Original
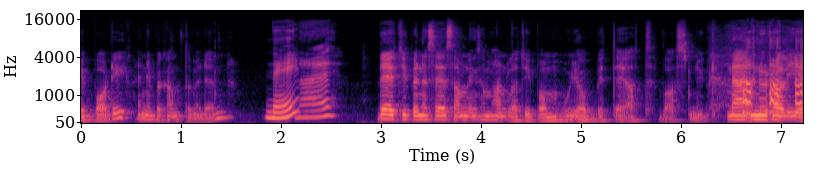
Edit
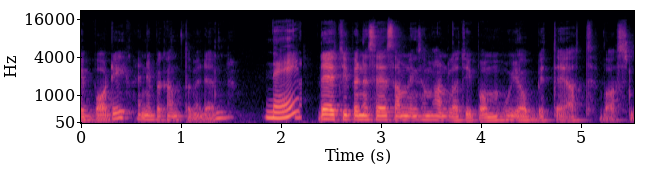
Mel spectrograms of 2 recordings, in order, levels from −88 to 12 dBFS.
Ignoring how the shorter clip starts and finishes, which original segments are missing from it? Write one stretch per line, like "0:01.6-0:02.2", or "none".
0:02.2-0:02.8

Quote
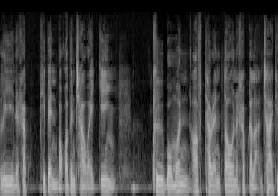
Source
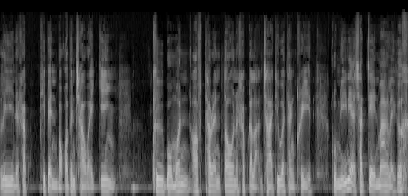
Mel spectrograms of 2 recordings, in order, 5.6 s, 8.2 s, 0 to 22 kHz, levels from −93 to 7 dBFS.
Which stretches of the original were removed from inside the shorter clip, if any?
none

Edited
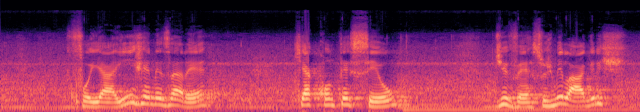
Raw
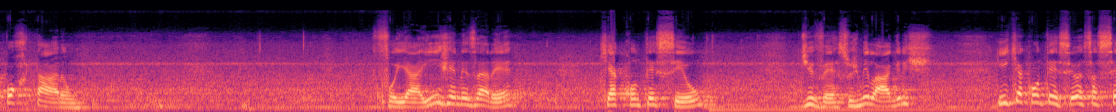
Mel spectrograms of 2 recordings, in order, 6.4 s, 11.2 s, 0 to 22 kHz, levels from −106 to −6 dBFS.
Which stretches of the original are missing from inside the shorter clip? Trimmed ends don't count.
none

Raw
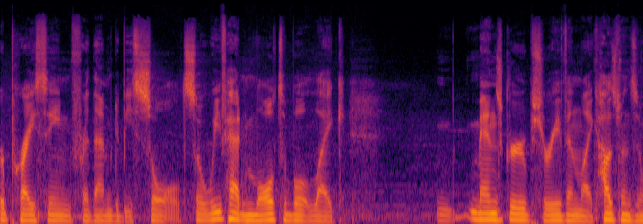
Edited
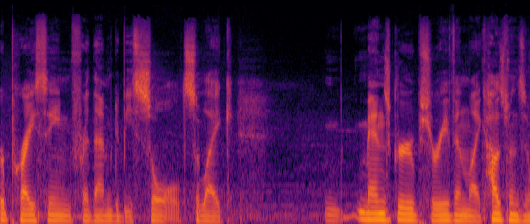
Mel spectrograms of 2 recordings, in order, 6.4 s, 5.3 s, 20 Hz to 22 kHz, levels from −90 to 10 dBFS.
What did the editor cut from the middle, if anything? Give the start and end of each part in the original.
0:02.0-0:03.1

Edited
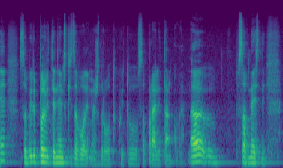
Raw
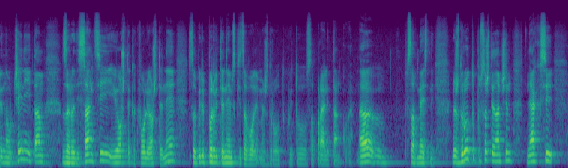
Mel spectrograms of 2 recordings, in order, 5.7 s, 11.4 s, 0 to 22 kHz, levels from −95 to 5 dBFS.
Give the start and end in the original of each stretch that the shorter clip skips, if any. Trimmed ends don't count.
none

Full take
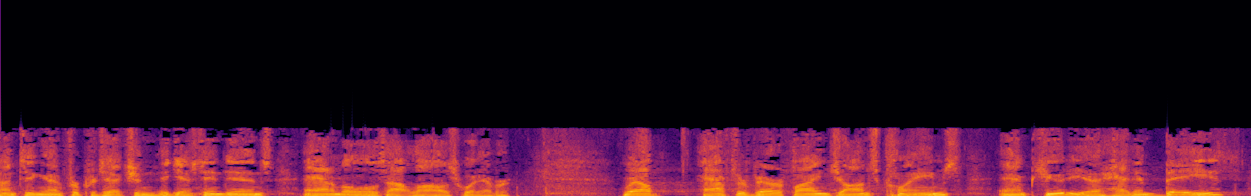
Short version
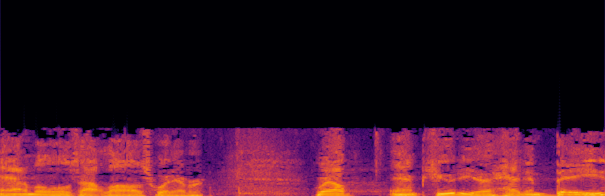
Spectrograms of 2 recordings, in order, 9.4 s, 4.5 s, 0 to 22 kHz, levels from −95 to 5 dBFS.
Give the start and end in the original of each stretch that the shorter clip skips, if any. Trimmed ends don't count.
0:05.2-0:07.5

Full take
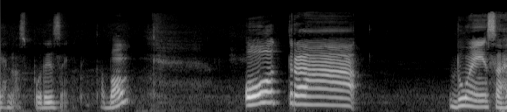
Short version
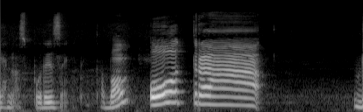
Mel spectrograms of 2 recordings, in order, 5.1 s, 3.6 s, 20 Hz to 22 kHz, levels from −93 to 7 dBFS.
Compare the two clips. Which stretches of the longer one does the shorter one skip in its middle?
0:01.4-0:02.3

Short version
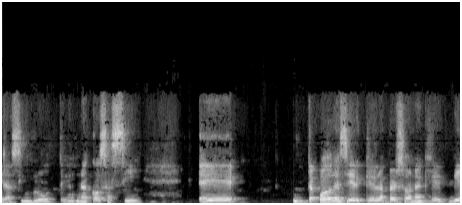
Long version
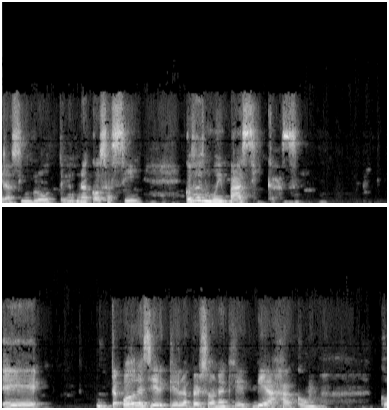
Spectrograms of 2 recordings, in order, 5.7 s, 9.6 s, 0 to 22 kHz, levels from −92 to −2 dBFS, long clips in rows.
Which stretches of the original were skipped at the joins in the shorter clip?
0:02.2-0:04.6

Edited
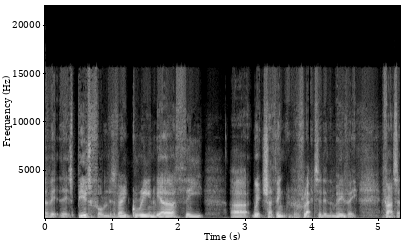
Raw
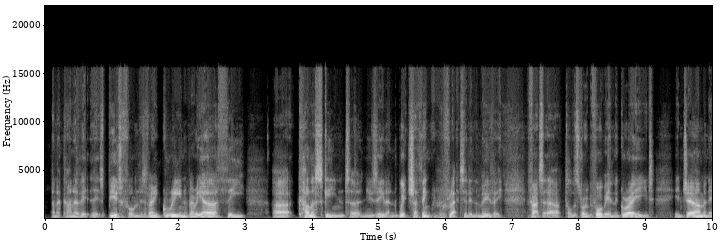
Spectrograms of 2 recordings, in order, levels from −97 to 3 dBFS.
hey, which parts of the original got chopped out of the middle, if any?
0:02.1-0:02.3
0:03.7-0:05.3

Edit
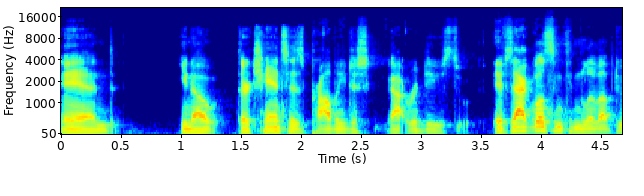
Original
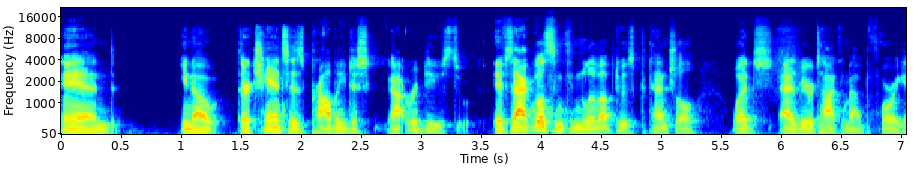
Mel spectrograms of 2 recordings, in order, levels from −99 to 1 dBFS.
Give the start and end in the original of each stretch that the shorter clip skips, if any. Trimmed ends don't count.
none

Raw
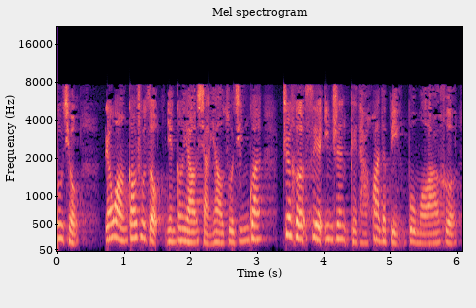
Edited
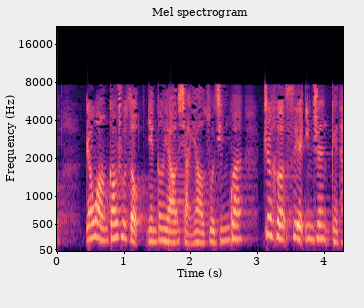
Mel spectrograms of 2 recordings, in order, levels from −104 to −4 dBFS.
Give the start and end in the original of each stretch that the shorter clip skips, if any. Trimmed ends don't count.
none

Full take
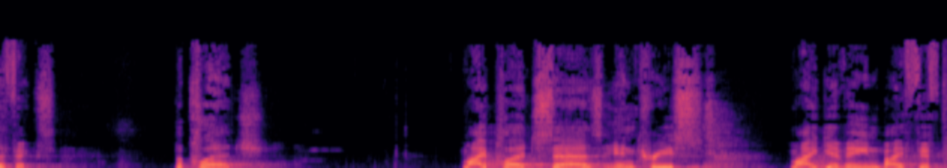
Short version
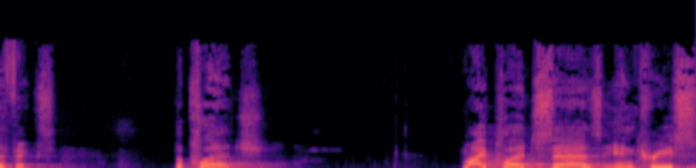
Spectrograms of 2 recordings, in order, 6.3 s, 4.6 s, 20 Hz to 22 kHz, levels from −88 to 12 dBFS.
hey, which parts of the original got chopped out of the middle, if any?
none

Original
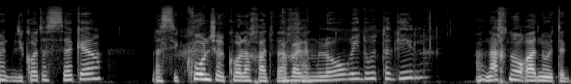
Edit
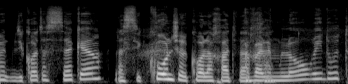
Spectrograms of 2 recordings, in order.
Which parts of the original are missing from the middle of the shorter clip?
0:01.1-0:01.4

